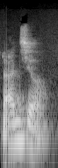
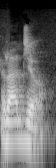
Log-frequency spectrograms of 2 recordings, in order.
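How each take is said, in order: First: It is said with a Japanese R sound. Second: It is said with a Japanese R sound.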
